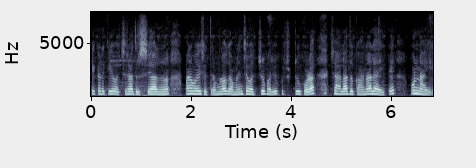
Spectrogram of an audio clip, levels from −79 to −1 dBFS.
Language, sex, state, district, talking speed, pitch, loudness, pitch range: Telugu, female, Andhra Pradesh, Chittoor, 130 wpm, 240 Hz, -19 LUFS, 225-255 Hz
